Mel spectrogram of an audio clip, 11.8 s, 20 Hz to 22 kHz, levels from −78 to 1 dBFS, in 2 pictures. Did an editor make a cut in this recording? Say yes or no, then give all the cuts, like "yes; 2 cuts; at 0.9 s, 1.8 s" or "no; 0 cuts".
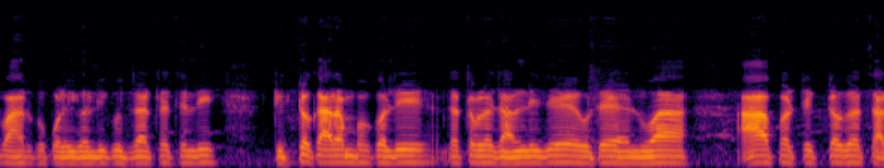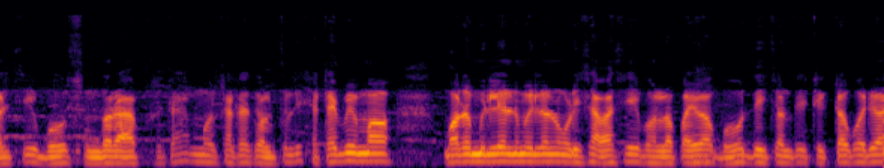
no; 0 cuts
